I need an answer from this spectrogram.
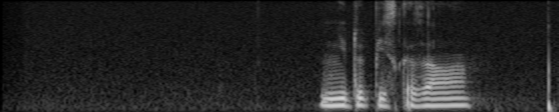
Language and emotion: Russian, neutral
